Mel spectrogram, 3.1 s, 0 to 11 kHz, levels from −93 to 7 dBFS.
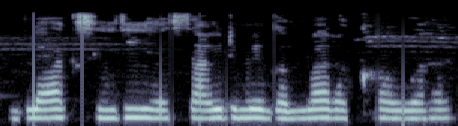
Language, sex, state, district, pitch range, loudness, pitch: Hindi, female, Bihar, Bhagalpur, 210-225 Hz, -17 LUFS, 215 Hz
